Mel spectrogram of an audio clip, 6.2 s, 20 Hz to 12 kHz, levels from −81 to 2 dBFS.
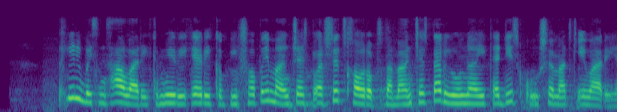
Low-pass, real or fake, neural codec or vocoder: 7.2 kHz; fake; codec, 16 kHz, 1 kbps, FunCodec, trained on LibriTTS, 50 frames a second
